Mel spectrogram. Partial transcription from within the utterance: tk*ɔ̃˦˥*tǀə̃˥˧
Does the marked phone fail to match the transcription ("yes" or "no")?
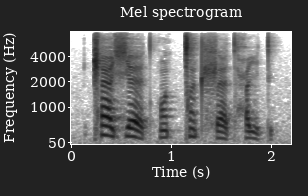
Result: no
